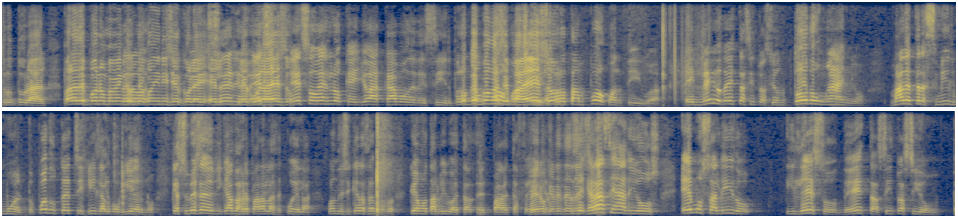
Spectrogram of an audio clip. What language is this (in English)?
Spanish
